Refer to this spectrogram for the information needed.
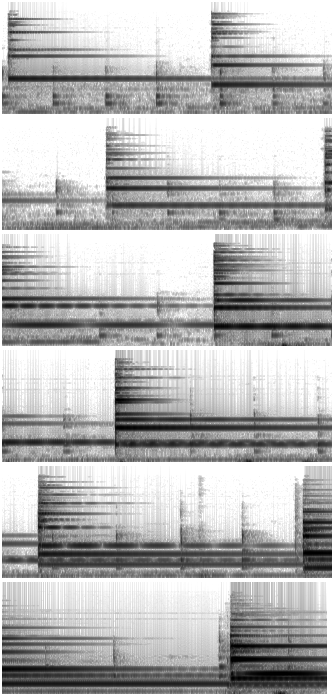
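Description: A Tsaritsyn funeral toll on church bells, performed by Ilya Drozdikhin: single strikes roughly every three seconds, each bell deeper than the last, with long ringing decays over a low, steady hum.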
